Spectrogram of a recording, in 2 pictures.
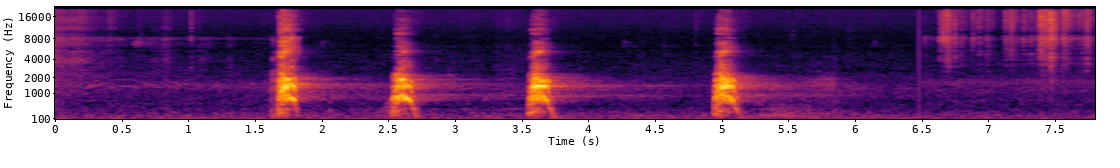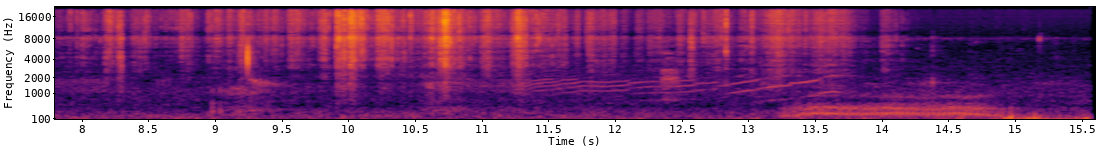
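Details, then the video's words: Pomchi dog barking at trees that make noises as the wind blows; four sharp, loud barks about a second apart, then quiet with faint rustling and a short low whine near the end. "Pomchi Casper Barking At Trees Making Noises From The Wind Blowing"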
